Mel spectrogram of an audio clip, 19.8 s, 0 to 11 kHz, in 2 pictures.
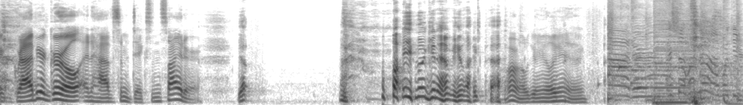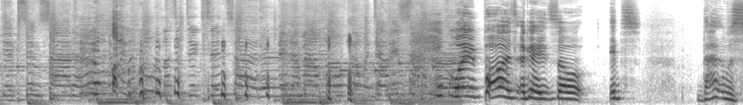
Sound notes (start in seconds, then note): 4.5 laughing; 10.9 laughing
